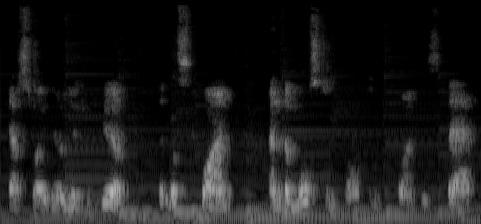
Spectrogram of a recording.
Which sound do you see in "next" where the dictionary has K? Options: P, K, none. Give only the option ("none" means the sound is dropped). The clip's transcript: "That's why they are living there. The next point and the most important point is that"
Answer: none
